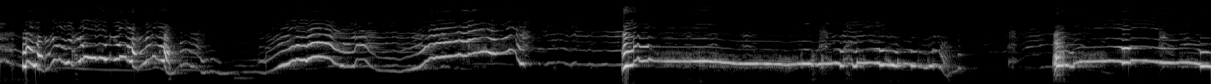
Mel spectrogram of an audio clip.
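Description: Dogs howling: long, wavering howls that glide up and down in pitch, an Italian greyhound howling along with other dogs' howls. A long, nearly level howl runs from about six seconds in to nearly ten, then a short break before the howling starts again near the end.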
